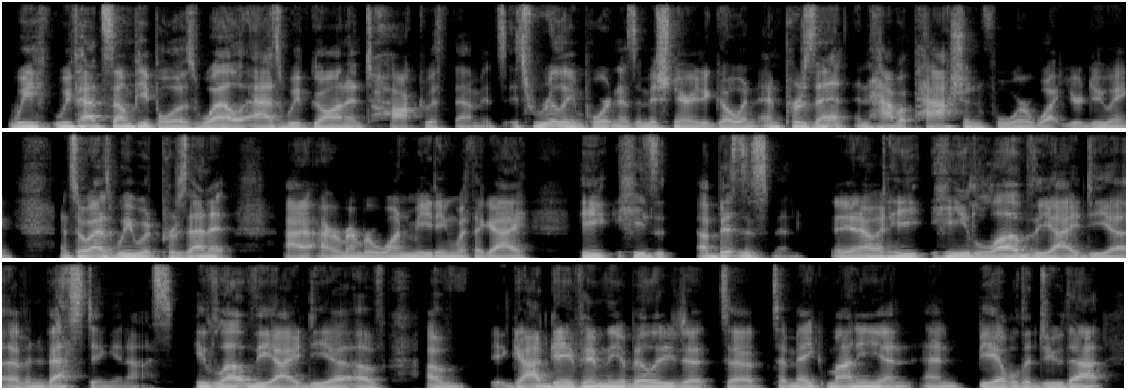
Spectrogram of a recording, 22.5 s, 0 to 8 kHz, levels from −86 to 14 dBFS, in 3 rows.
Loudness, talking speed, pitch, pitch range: -22 LUFS, 235 wpm, 115 Hz, 100-125 Hz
